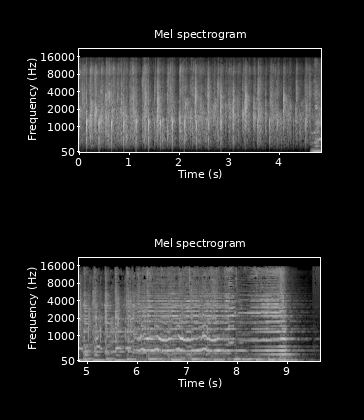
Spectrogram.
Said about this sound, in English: But thank you so much for coming, guys. If we do one more round of applause for all the students who played.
